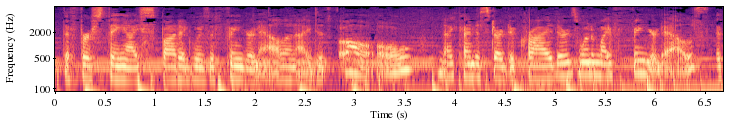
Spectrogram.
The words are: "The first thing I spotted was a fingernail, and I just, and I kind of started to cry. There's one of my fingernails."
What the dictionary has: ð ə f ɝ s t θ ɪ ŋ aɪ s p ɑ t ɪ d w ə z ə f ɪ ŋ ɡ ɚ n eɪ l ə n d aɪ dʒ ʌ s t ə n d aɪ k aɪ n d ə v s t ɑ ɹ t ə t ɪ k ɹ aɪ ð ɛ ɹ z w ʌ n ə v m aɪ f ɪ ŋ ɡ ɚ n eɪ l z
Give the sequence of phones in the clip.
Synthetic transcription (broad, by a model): ð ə f ɝ s t θ ɪ ŋ aɪ s p ɑ t ɪ d w ə z ə f ɪ ŋ ɡ ɚ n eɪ l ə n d aɪ dʒ ʌ s t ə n aɪ k aɪ n d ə s t ɑ ɹ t t ɪ k ɹ aɪ ð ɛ ɹ z w ʌ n ə v m aɪ f ɪ ŋ ɡ ɚ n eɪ l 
